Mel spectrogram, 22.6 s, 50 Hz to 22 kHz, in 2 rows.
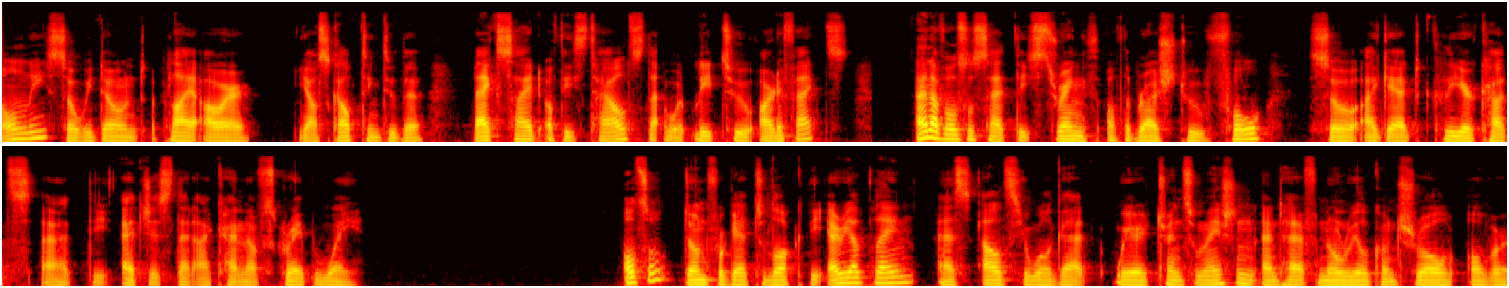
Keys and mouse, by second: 0.4 click, 1.1 f, 2.5 click, 2.5 right click, 3.8 f, 6.3-7.6 drag, 7.6 f, 9.0 f, 15.4-16.1 middle drag, 16.9-20.1 drag.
